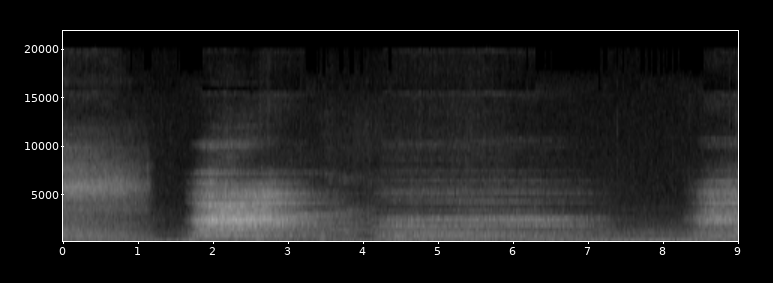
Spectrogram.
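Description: Slow, deep breaths during a seated yoga twist with a strap, each inhale and exhale a soft, airy hiss close to the microphone.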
